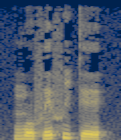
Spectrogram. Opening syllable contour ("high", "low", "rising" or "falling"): low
